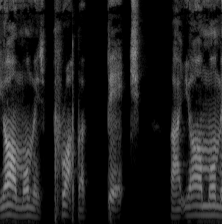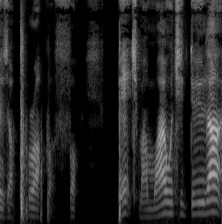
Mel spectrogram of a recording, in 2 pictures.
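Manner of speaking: mock nasty, spiteful, malicious tone. Retelling a friend's insult about his mum while smoking together: imitating a friend's malicious tone. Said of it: "he said it with malice".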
